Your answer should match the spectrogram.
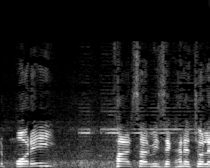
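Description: Speech only: a man talking in Bengali, with a short pause in the middle.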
